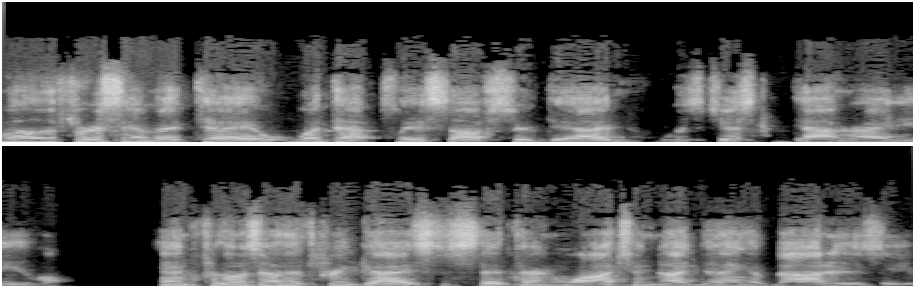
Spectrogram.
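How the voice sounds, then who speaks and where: A man with a medium-pitched, somewhat breathy voice speaks at a moderate pace with ordinary pitch variation. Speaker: college baseball coach. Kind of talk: casual chat.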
